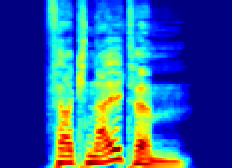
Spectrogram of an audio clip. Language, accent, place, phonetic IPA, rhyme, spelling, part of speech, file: German, Germany, Berlin, [fɛɐ̯ˈknaltəm], -altəm, verknalltem, adjective, De-verknalltem.ogg
- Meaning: strong dative masculine/neuter singular of verknallt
